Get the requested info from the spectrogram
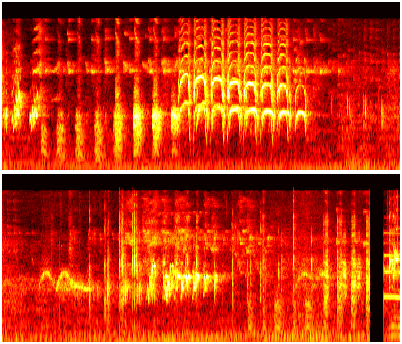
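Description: A white-vented myna sings a rapid jumble of harsh squawks, dry clicks and ringing, rising whistled notes, with a buzzy stretch in the middle. No other sounds stand out.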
